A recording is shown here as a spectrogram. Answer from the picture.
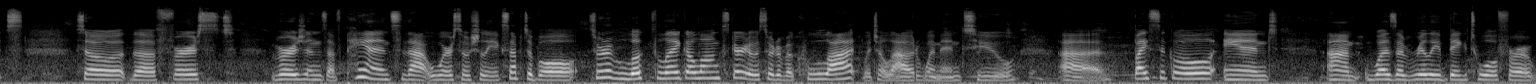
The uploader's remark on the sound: After their group #Coffee Outside Tucson ride. The show is being recorded from Sweetwater Preserve—an amazing place to ride your bike (via The Loop multiuse path).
